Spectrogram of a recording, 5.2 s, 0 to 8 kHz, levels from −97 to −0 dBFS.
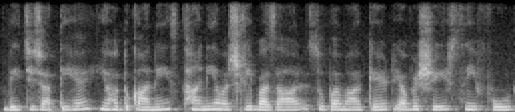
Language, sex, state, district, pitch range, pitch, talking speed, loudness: Hindi, female, Himachal Pradesh, Shimla, 205-220 Hz, 215 Hz, 185 wpm, -18 LUFS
